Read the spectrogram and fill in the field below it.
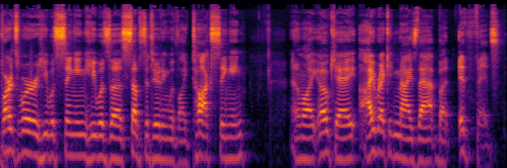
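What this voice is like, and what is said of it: Slightly strained, losing voice. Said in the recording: “I'm losing my voice a little bit because of practice 2 days ago. I just overdid myself”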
